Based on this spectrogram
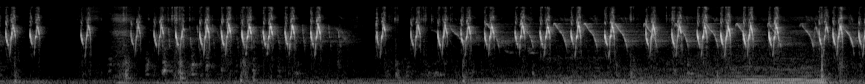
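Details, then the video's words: Bar-winged prinia singing energetically, used to lure reluctant prinias into singing; a rapid series of sharp, high chirped notes, roughly three to four per second, continuing steadily with a faint low hum underneath. "Cukup 5 detik ciblek malas bunyi akan terpancing bunyi dengar suara ciblek gacor ini"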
